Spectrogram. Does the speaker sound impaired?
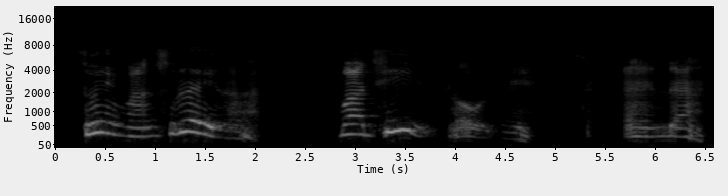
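Yes: primary lateral sclerosis; primary lateral sclerosis at least 20 years, age 80, wheelchair use, dr. Levitz at Lehigh Neurology, dr. Macken; slurred speech, difficulty swallowing, speech too affected to continue working.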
